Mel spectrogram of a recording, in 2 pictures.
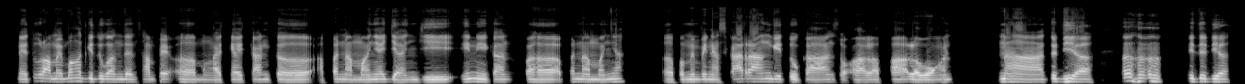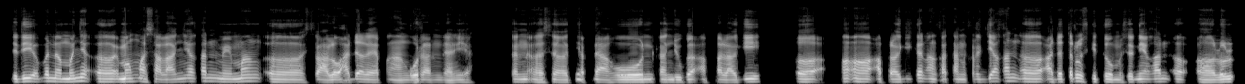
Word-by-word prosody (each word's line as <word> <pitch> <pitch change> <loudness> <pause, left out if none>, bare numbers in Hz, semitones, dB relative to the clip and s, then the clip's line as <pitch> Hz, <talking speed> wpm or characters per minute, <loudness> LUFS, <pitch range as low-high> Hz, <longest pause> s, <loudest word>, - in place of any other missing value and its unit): nah, 125 - -2
itu 155 - -15
ramai 130 -3 +2
banget 140 -1 0
gitu 130 - -1
kan 125 -1 +1
dan 120 -1 +1
sampai, 115 +2 -2
eee, 115 -2 0
mengait-ngaitkan 110 +1 -2
ke 110 0 +2
apa 125 - -6
namanya, 115 +1 +1
janji 110 0 +1
ini 130 -2 +3
kan, 115 +1 -2 0.2
eee, 115 -1 +3
apa - - -13
namanya, 120 +1 0 0.4
eee, 115 - -1
pemimpin 115 +1 +1
yang - - -13
sekarang 130 +1 +1
gitu 120 -2 +2
kan 115 +2 +1
soal 110 -1 0
apa, 115 +2 +1
lowongan 110 0 +3 0.5
nah, 120 -3 +3
itu 140 - +2
dia, 130 -2 +4 0.3
heeh 170 -2 +3
heeh, 150 -1 +2 0.3
itu 140 +1 +3
dia. 130 -1 +3 0.3
Jadi 140 +2 +3
apa 155 - +1
namanya, 140 +3 +2
eee, 130 -1 +3
emang 135 +2 +3
masalahnya 130 +1 -1
kan 155 -1 0
memang, 140 +4 0
eee, 115 -2 +1
selalu 110 +4 +2
adalah 120 -3 +1
ya - - -21
pengangguran 105 +1 -1
dan 100 0 -2
iya, 105 -1 -6 0.4
dan, 120 0 -1
eee, 110 -1 0
setiap 110 0 -1
tahun 115 +1 +3
kan 115 -1 -1
juga 115 +2 0
apalagi, 115 +4 -1 0.4
eee 125 0 +3 0.3
heeh, 135 -2 +2
apalagi 120 +1 -2
kan 150 -3 0
angkatan 120 -1 -3
kerja 130 +4 -2
kan, 155 -1 -2
eee, 130 -1 +2
ada 125 0 +2
terus 150 -5 +1
gitu 120 - 0
maksudnya 125 +3 0
kan, 135 0 0
eee 120 -3 -2
eee, 110 -1 +2
lul 125 +2 +4
120 Hz, 175 wpm, -15 LUFS, 110-130 Hz, 0.5 s, dia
